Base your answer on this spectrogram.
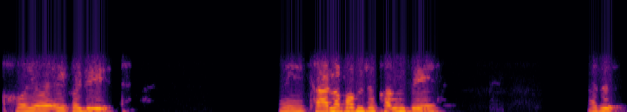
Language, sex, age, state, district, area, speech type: Manipuri, female, 60+, Manipur, Churachandpur, urban, conversation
